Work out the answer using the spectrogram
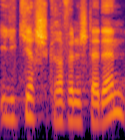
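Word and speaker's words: Illkirch-Graffenstaden: Bien, alors merci, félicitations, vous avez bien prononcé Ilkirch Grafenstaden.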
